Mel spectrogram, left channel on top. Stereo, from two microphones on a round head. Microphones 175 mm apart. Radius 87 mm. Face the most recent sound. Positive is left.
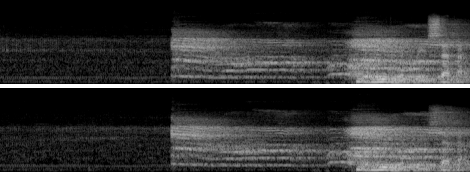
turn(degrees=65)  # may be behind; listen again after turning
